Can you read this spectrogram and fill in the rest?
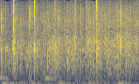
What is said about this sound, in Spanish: Vamos a darle un fuerte aplauso a la coordinadora. Me pongo de pie, eh.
